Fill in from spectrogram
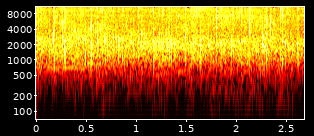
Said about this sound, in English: So really just recognize that from these guys. So give them one more round of applause that we got.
